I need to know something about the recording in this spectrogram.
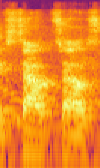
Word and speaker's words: Cao Cao: That's how I know how to say Cao Cao's name.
